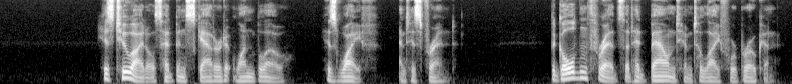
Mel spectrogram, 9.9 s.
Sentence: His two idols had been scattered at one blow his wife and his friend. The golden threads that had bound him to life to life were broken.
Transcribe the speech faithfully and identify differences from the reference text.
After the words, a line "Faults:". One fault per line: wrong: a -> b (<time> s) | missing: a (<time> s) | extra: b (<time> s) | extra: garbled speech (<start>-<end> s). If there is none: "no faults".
His two idols had been scattered at one blow his wife and his friend. The golden threads that had bound him to life were broken.
Faults:
missing: to life (9.1 s)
